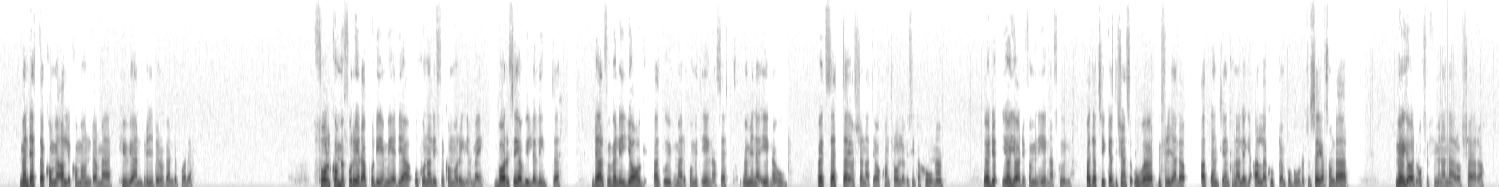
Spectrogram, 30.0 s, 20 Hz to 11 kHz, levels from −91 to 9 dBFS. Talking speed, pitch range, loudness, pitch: 210 wpm, 170-205 Hz, -30 LUFS, 185 Hz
